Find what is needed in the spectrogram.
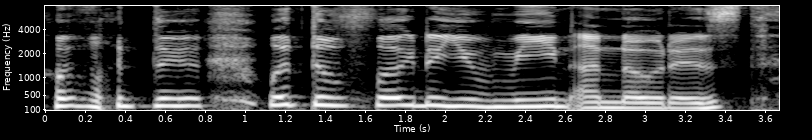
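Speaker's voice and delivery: whiny high mock yell; hammed-up whiny shout; whiny faux shout. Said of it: "whiny faux shout".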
